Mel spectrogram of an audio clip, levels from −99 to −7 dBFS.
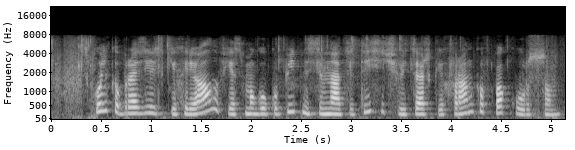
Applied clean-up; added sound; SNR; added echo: none; none; none; none.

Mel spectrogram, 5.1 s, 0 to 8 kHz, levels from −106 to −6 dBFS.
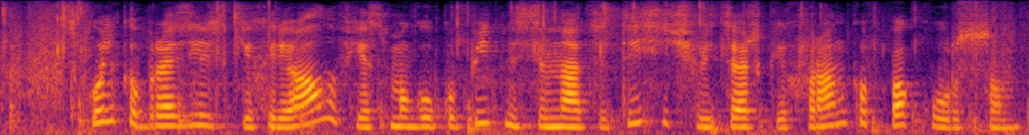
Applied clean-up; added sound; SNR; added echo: none; Wind chime; 18 dB; none.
